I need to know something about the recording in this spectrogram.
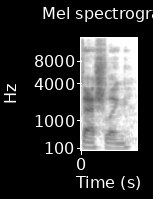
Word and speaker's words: Aisling: my mistake no that's um I believe it's pronounced Aisling okay yeah cuz like recent Riesling is a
